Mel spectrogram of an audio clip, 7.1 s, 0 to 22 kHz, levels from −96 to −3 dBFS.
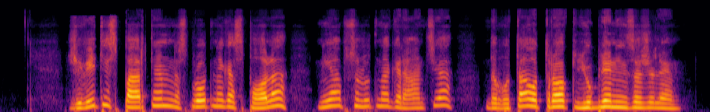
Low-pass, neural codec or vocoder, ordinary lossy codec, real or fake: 14.4 kHz; vocoder, 44.1 kHz, 128 mel bands, Pupu-Vocoder; Opus, 24 kbps; fake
